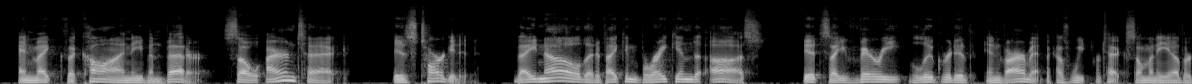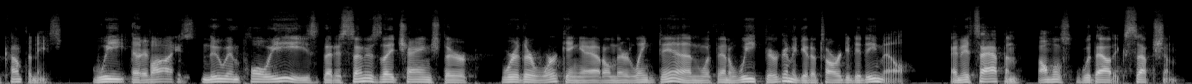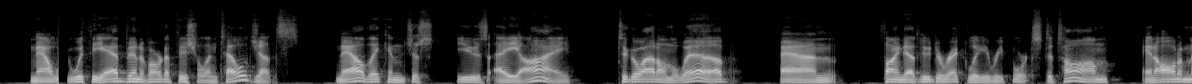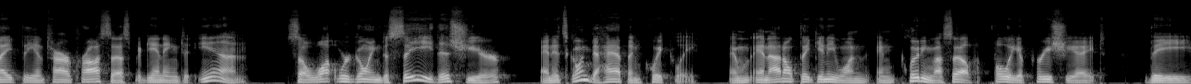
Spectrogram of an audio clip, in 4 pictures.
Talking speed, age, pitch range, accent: 160 wpm, 50-69, 95-120 Hz, American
